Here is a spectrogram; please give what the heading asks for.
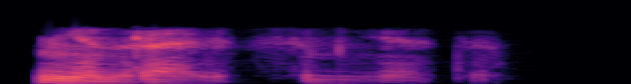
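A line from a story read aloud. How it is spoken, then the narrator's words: Mutter. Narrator (Russian): пробормотал Сомс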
